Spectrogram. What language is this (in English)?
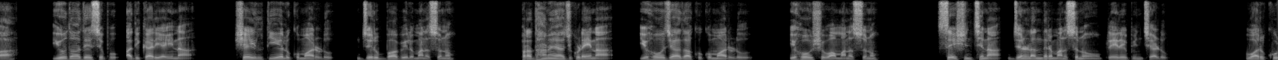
Telugu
